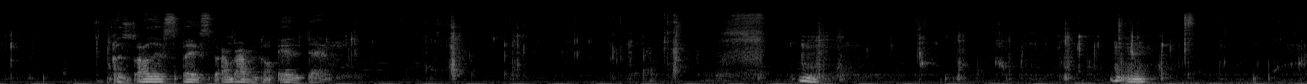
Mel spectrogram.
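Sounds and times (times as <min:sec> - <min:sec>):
wet chewing and lip smacking: 0:03.4 - 0:07.1, 0:07.8 - 0:13.0
breathy hiss: 0:07.2 - 0:07.8.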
